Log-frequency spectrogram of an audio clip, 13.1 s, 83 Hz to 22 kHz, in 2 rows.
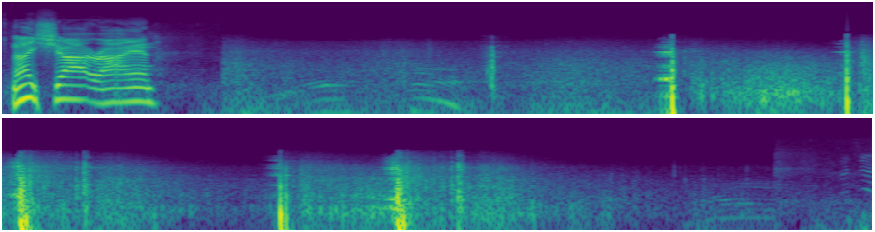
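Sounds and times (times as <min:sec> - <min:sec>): shotgun blasts: 0:03.6 - 0:11.4.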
